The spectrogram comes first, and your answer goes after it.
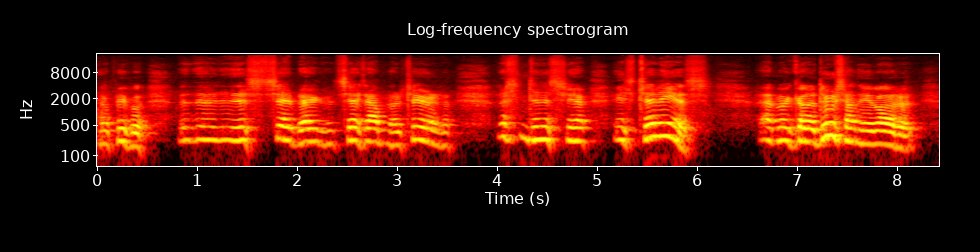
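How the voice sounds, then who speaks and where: Noticeable background noise accompanies a man speaking at a fairly quick pace. His voice is high, with ordinary pitch variation. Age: 80s+. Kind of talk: interview answer. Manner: hesitant.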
